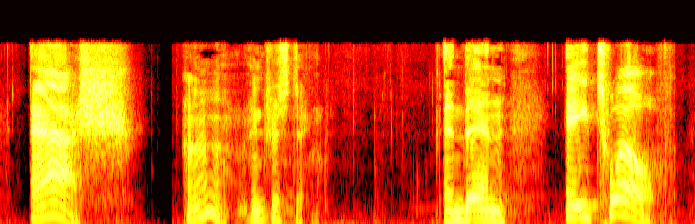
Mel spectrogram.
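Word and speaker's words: Æ: It's just X, the letter X, and then the AE is pronounced Ash.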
